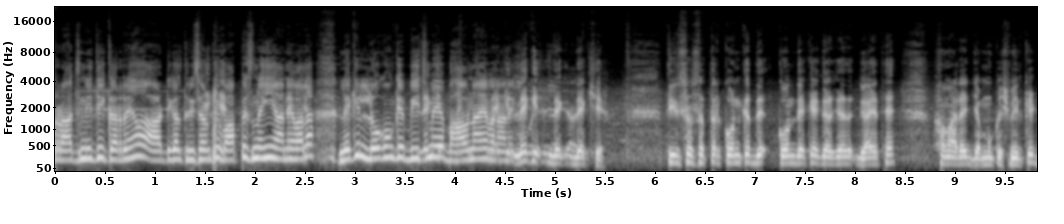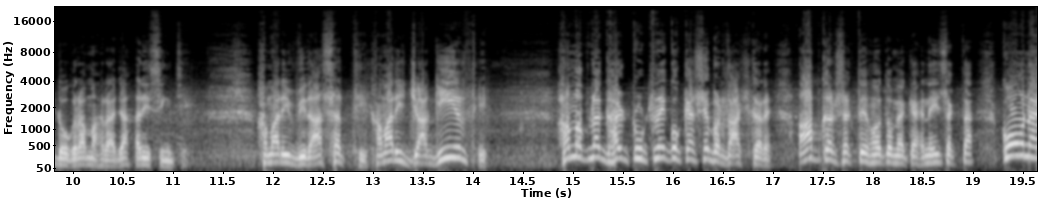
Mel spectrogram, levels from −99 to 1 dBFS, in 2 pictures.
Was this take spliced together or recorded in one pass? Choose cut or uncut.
uncut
